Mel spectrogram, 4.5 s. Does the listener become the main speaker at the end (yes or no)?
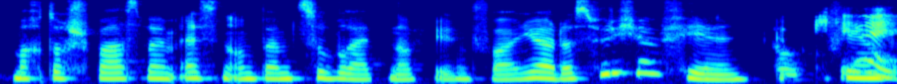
yes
